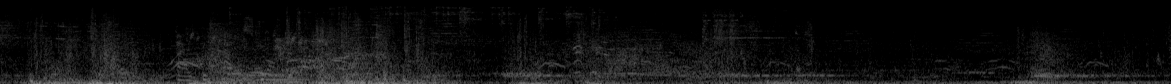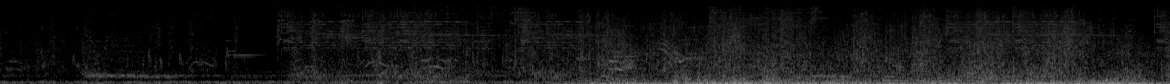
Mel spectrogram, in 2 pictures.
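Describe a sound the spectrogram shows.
Game spells crackle and blast in combat.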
